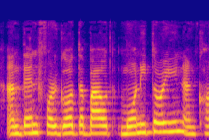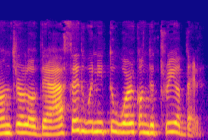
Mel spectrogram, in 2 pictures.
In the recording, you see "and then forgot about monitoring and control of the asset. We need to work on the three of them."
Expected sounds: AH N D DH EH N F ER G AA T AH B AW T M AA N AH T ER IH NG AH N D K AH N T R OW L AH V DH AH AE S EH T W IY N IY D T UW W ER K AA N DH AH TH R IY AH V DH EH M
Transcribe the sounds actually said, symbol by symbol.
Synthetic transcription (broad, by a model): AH N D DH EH N F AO G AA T AH B AW T M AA N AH T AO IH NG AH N K AH N T R OW L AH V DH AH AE S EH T W IY N IY D T UW W ER K AA N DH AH T R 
